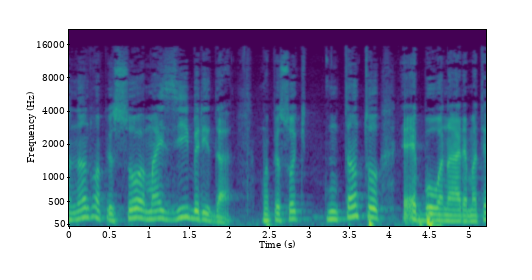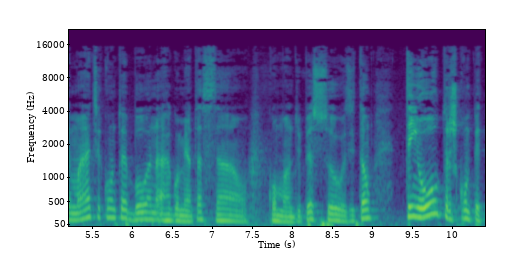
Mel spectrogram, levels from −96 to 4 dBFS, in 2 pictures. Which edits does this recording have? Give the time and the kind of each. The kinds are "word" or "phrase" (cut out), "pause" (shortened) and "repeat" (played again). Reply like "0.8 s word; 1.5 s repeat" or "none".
none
